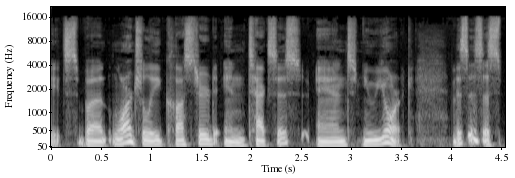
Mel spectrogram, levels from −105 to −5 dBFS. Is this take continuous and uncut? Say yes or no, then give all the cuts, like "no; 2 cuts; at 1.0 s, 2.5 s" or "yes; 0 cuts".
no; 1 cut; at 2.6 s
